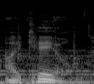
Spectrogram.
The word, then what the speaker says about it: ICAO: They go by the initials ICAO, pronounced ICAO, which is part of the United Nations that deals with air traffic.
